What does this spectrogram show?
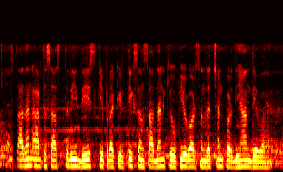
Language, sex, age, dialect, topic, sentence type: Magahi, male, 46-50, Western, banking, statement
